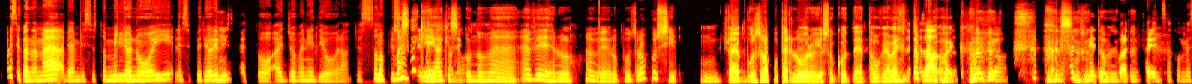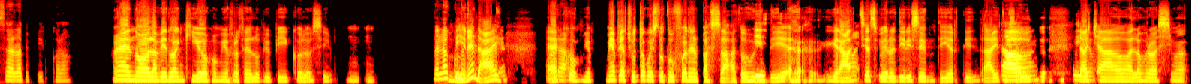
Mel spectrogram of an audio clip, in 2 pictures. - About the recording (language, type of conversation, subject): Italian, unstructured, Qual è stato il tuo ricordo più bello a scuola?
- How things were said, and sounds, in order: "cioè" said as "ceh"; "cioè" said as "ceh"; "cioè" said as "ceh"; laughing while speaking: "ovviamente, però ecco. Assolutamente"; chuckle; chuckle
